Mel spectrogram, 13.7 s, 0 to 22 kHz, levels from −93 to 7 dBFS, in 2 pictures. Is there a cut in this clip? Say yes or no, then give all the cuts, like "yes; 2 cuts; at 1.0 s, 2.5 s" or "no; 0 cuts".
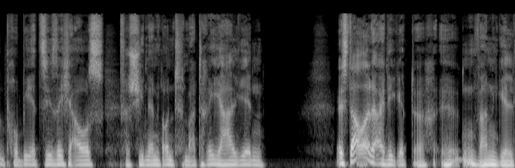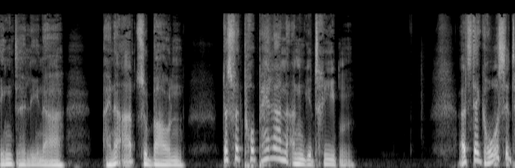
yes; 6 cuts; at 1.6 s, 2.2 s, 5.4 s, 7.1 s, 8.7 s, 10.1 s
